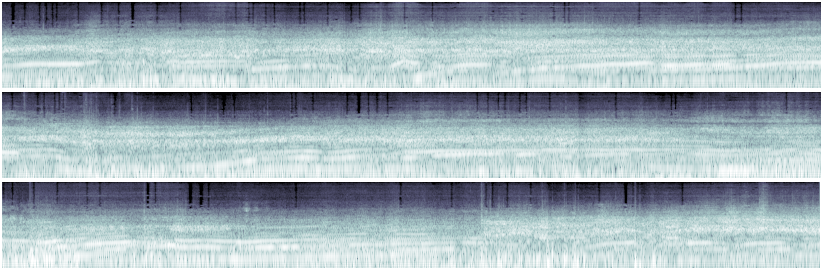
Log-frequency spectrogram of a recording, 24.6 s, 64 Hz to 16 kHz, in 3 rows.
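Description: Engine of a BMW E46 Compact drift car revving up and falling back again and again through the slides, heard from inside the cabin, with tyres squealing and skidding.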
